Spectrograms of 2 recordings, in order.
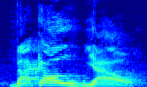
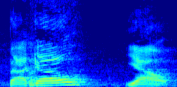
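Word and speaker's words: Bacalhau: First, the most important thing, Bacal Yao. Bacal Yao. That's how you say it. It's like a Y-ish thing in the middle there. It's not an L. It's Portuguese. The reason it's called the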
